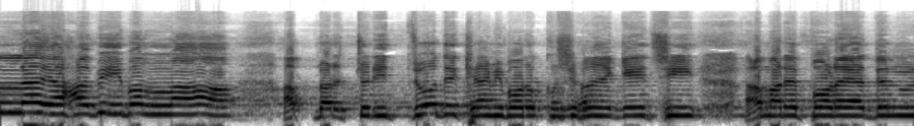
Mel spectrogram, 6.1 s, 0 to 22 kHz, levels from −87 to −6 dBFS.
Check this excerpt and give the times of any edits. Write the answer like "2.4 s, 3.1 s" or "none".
none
